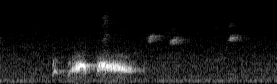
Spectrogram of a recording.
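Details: Single low mellow coo phrase of a spotted dove, a soft lead note running into two fuller hooting notes, with a few faint high chirps from other birds afterwards.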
